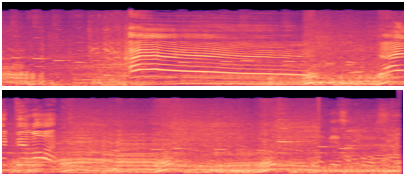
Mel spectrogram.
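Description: A motorcycle speeds away, its engine rising and falling in pitch.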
